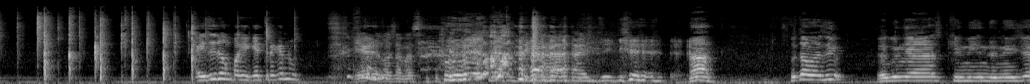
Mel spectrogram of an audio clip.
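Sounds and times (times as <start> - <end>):
hand clapping: 0.0 - 3.1, 5.2 - 5.6
speech: 2.0 - 7.3, 7.9 - 10.2
laughter: 4.2 - 6.9.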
